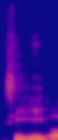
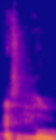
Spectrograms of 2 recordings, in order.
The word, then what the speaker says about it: SEO: Hari ini kita kedatangan seorang CEO ya, Mas? Salah, bukan CEO. Apa? Bacanya apa? SEO.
